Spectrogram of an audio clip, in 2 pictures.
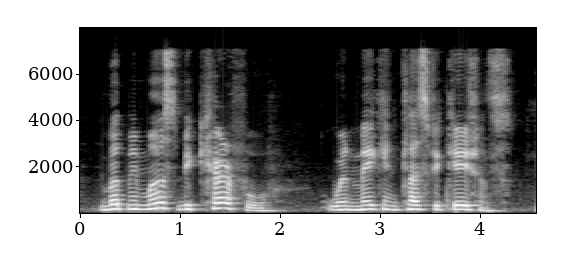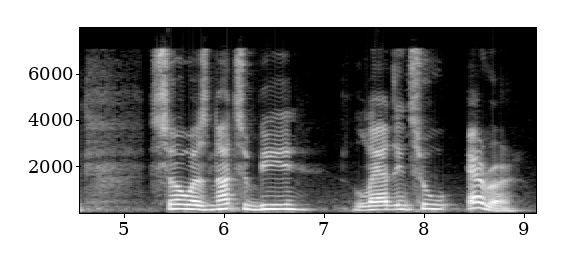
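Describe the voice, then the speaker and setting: A man with a Brazilian accent talks at a very slow pace with a high pitch. He leaves long, frequent pauses. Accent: non-native English, Brazilian. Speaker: doctoral student in musicology. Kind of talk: conference presentation. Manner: halting.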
